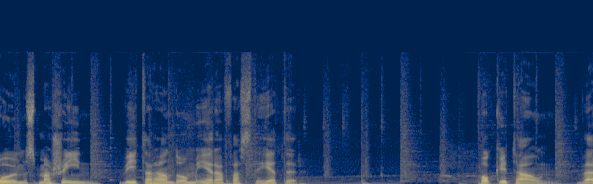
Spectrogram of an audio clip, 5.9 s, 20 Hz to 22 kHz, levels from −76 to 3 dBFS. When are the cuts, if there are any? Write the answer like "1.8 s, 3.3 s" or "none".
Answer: none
